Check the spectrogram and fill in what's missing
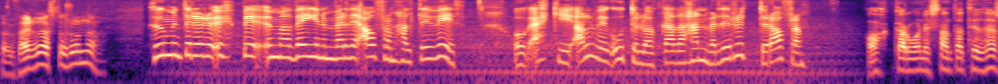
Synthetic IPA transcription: aɾfɛɾðast̪ɔsɔna | hʏɣmɪnt̪ɪɾɛɾʏʏhpɪʔʏmaðveːjɪnʏmvɛɾðɪʔaːwfɾamɦalt̪ɪvɪðɔɣɛ̰hcɪʔa̰lvɛɣuːt̪ɪlɔːkaðaðɦanːvɛɾðɪrʏt̪ːʏɾaːwfɾam | ɔhkaɾvɔːnɪ̥st̪ant̪at̪ʰɪlθɛs

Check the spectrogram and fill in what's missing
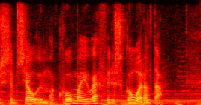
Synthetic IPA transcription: ɾ̥sɛmsjaːwʏmʔa̰ðkʰɔːmajawɛhkfɪɾɪɾ̥skoːwaɾalt̪a̰

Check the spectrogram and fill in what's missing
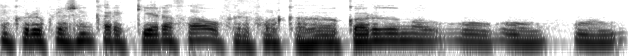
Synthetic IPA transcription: ẽŋkvʏɾʏhplesiŋkaɾaðcɛːɾaθawɔfɪɾɪɾfowl̥kahœːɣakœɾðʏmɔɔɣɔɣɔɣ

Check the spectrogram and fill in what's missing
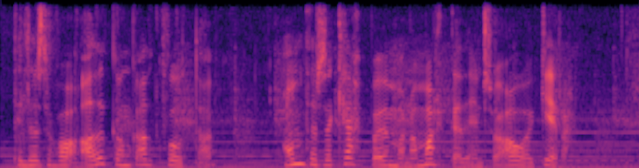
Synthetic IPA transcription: t̪ʰɪlθɛsːafawʔa̰ðkawŋkaðkʰv̥oːwt̪a̰ | awnθɛs̬ːacʰɛhpaʏmhanːamar̥kaðɪejnsɔ̰ɣa̰ːwaðcɛːɾa̰

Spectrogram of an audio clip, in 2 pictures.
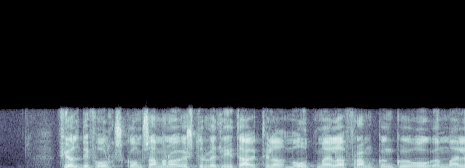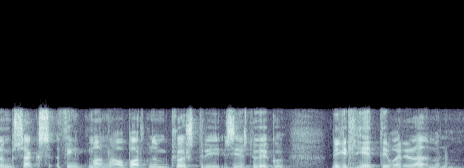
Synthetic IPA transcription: fjœlt̪̬ɪfowlkskʰɔːmsaːmanawœɥst̪ʏɾvɛt̪lɪit̪aːɣt̪ʰɪlaðmoːwt̪maːjlafɾamkœɥŋkʏɔɣʏmːaːjlʏmsɛksθiŋkmanːaːwpaɾt̪nʏmkʰlœɥst̪ɾisiːðʏst̪ʏvɪːkʏ | mɪːcɪt̪lɦɪːt̪ɪvajɾirajðʏmœnːʏm

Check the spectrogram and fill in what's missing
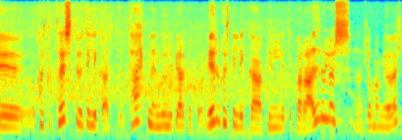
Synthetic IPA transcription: ɔ̰ɣkʰanscɪt̪ʰɾejst̪ʏɪt̪ʰɪlːiːkat̪ʰahknɪnmʏːnipjaɾkɔhkɔɾvɪɛɾʏmkʰanscɪliːkapʰiːnlɪːt̪ɪpaːɾaajðɾʏlœɥsθaðl̥oːwmamjœːɣvɛl̥

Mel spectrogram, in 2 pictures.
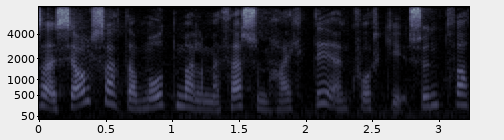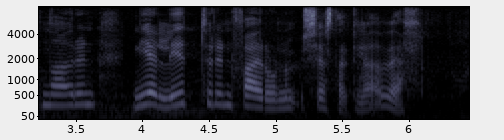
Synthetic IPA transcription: saðɪsjawlsaxt̪amoːwt̪majlamɛðθɛsːʏmhajht̪ɪɛnkʰvɔr̥cɪ̰sʏnt̪faht̪naðʏɾɪnːjɛːlɪːt̪ʏɾɪnfaːjɾhɔnʏmsjɛst̪ʰaklɛ̰ɣa̰vɛ̰ːl̥

